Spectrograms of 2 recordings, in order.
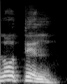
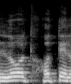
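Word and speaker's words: l'hôtel: যেমন এই লং, লং এই মানুষ বা পুরুষ, তারপর লোতেল এই আপস্থপি এইচ ও টি ই এল, এখানে লোতেল, এখানে কিন্তু লো, এখানে লো হোটেল আছে, কিন্তু লো হোটেল, লো হোটেল, এটাকে এটাকে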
